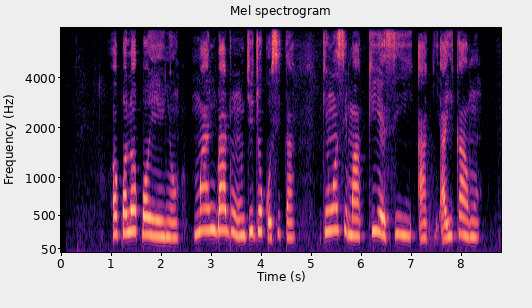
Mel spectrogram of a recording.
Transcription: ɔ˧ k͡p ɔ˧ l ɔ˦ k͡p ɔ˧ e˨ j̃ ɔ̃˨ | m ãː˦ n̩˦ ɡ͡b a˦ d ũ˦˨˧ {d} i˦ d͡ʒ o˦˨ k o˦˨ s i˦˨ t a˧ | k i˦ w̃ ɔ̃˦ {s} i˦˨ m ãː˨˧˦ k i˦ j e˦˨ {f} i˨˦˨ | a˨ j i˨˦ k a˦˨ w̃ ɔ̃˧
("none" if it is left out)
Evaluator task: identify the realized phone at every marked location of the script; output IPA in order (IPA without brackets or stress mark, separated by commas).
d͡ʒ, s, s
